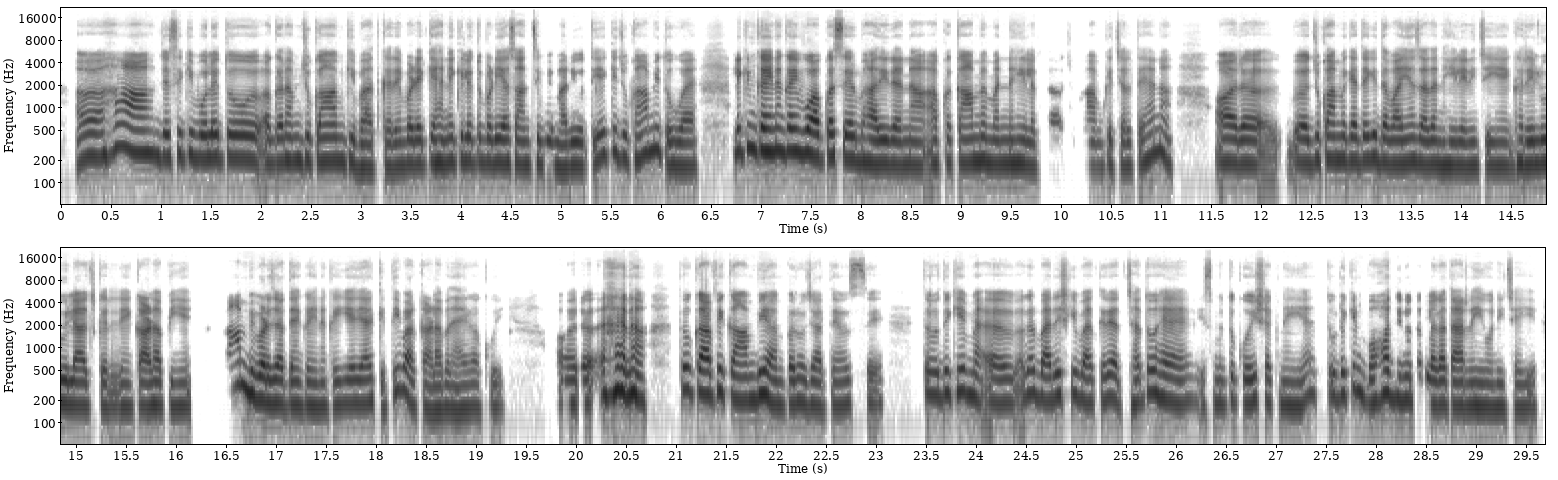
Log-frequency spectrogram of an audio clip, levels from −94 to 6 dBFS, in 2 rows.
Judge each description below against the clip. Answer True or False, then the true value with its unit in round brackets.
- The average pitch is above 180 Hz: True (190 Hz)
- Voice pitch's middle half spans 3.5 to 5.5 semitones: True (3.8 semitones)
